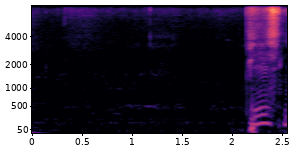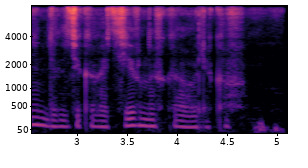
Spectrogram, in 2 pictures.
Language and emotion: Russian, sad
